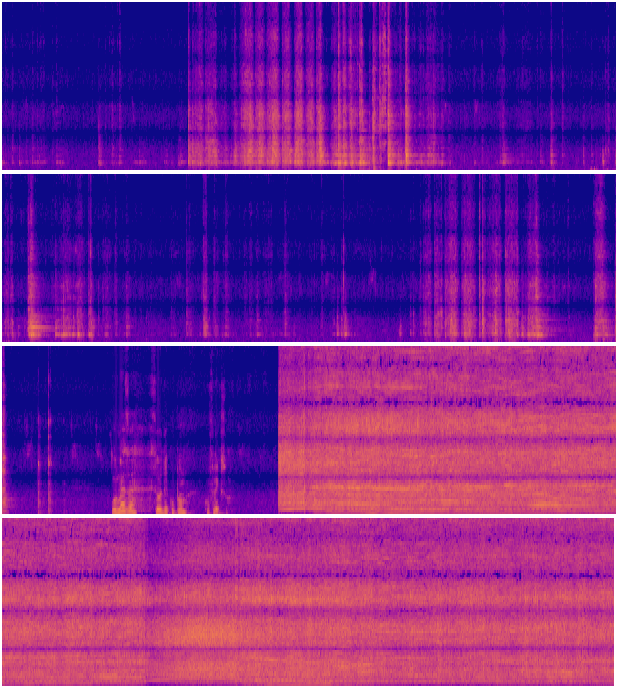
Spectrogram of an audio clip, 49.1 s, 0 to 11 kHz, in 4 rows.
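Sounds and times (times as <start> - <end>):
pencil scratching on metal: 20.6 - 23.1.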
